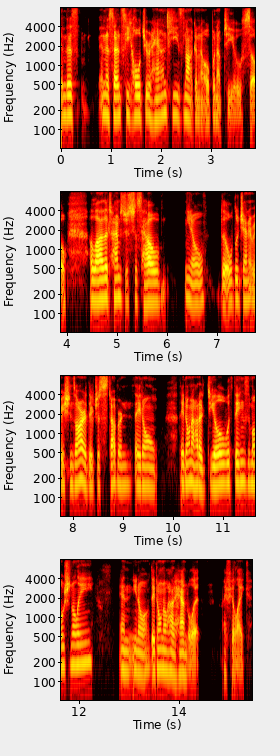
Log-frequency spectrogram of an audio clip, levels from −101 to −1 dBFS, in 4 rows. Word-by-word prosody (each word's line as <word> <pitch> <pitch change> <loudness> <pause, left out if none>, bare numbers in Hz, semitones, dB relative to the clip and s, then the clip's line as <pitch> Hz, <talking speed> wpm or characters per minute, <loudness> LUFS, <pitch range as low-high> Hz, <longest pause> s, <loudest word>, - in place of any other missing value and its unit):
in 165 - -6
this 175 -1 +1 0.4
in 180 - -5
a 170 - +1
sense, 160 0 +5
he 180 - -1
holds 170 0 +1
your 170 - -2
hand, 155 +5 -3
he's 170 -1 -6
not 155 -2 0
gonna 75 -2 -5
open - - -6
up - - -5
to - - -3
you. - - -8
So - - 0 0.5
a 165 - +1
lot 165 +1 +9
of 170 - +6
the 180 - +5
times, 175 -1 0
that's - - +4
just 165 -2 -1
how, 150 +1 +5 0.5
you 180 -1 -7
know, 145 +2 -4 0.3
the - - -1
older 160 +2 -2
generations 160 - +2
are. 185 0 +7
They're - - -4
just 155 - +2
stubborn. 160 0 -1
They 155 - +1
don't 150 -2 -4 0.4
they 165 - 0
don't 170 +1 -1
know 175 - +4
how 160 - -1
to 145 -2 +3
deal 155 +4 +1
with 175 +1 -4
things 175 0 -1
emotionally, 185 +4 -2 0.5
and, 150 -2 -7
you 155 - -5
know, 135 -2 -3
they - - +1
don't 160 +1 -2
know 155 - -2
how 145 0 0
to 140 - -1
handle 140 0 +1
it, - - -3 0.5
I - - -14
feel - - -7
like. - - -6
160 Hz, 225 wpm, -28 LUFS, 150-170 Hz, 0.5 s, lot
